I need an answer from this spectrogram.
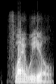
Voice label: "flywheel", American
